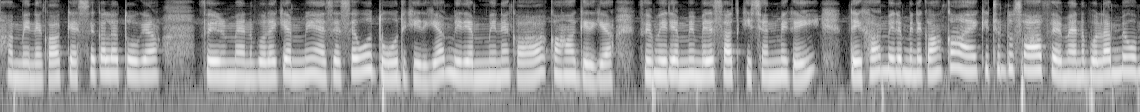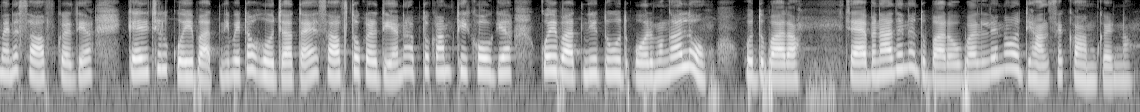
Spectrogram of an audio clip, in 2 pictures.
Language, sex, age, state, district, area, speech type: Urdu, female, 18-30, Uttar Pradesh, Ghaziabad, rural, spontaneous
